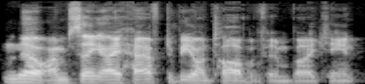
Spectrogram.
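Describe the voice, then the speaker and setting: A man's voice: medium pitch, a little fast, fairly bright tone. A man playing in a tabletop game, speaking hesitantly with stammers. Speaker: player. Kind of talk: tabletop role-play.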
